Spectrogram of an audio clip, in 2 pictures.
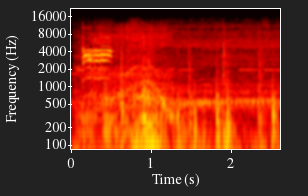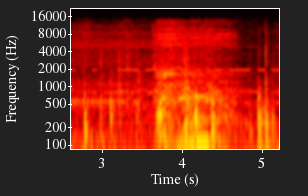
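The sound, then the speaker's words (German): A spaceship airlock opens in an audio drama: two surges of hissing noise with a run of clicks and thuds between them, plus a brief high electronic tone at the start. “Ich öffne die Schleuse.”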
